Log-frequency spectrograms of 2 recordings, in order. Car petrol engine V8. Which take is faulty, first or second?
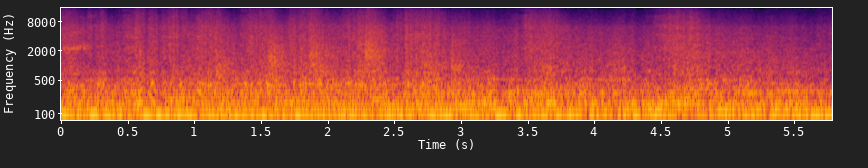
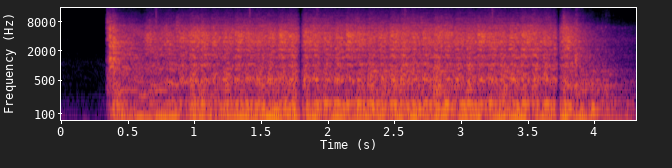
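second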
